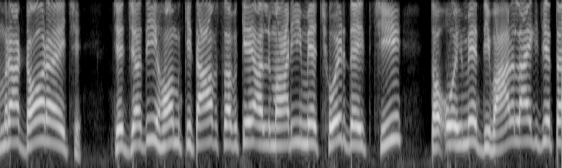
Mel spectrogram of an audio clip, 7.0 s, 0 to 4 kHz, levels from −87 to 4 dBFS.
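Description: Across the whole speech clip, the gain is pulled down by around 10 dB as soon as a loud syllable arrives, so loud and quiet passages sit squashed close together. This gain pumping is likely caused by the input gain being set far too high, with a fast limiter or compressor clamping down on each peak. The call path's narrow band, with nothing above 4 kHz, is also audible.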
